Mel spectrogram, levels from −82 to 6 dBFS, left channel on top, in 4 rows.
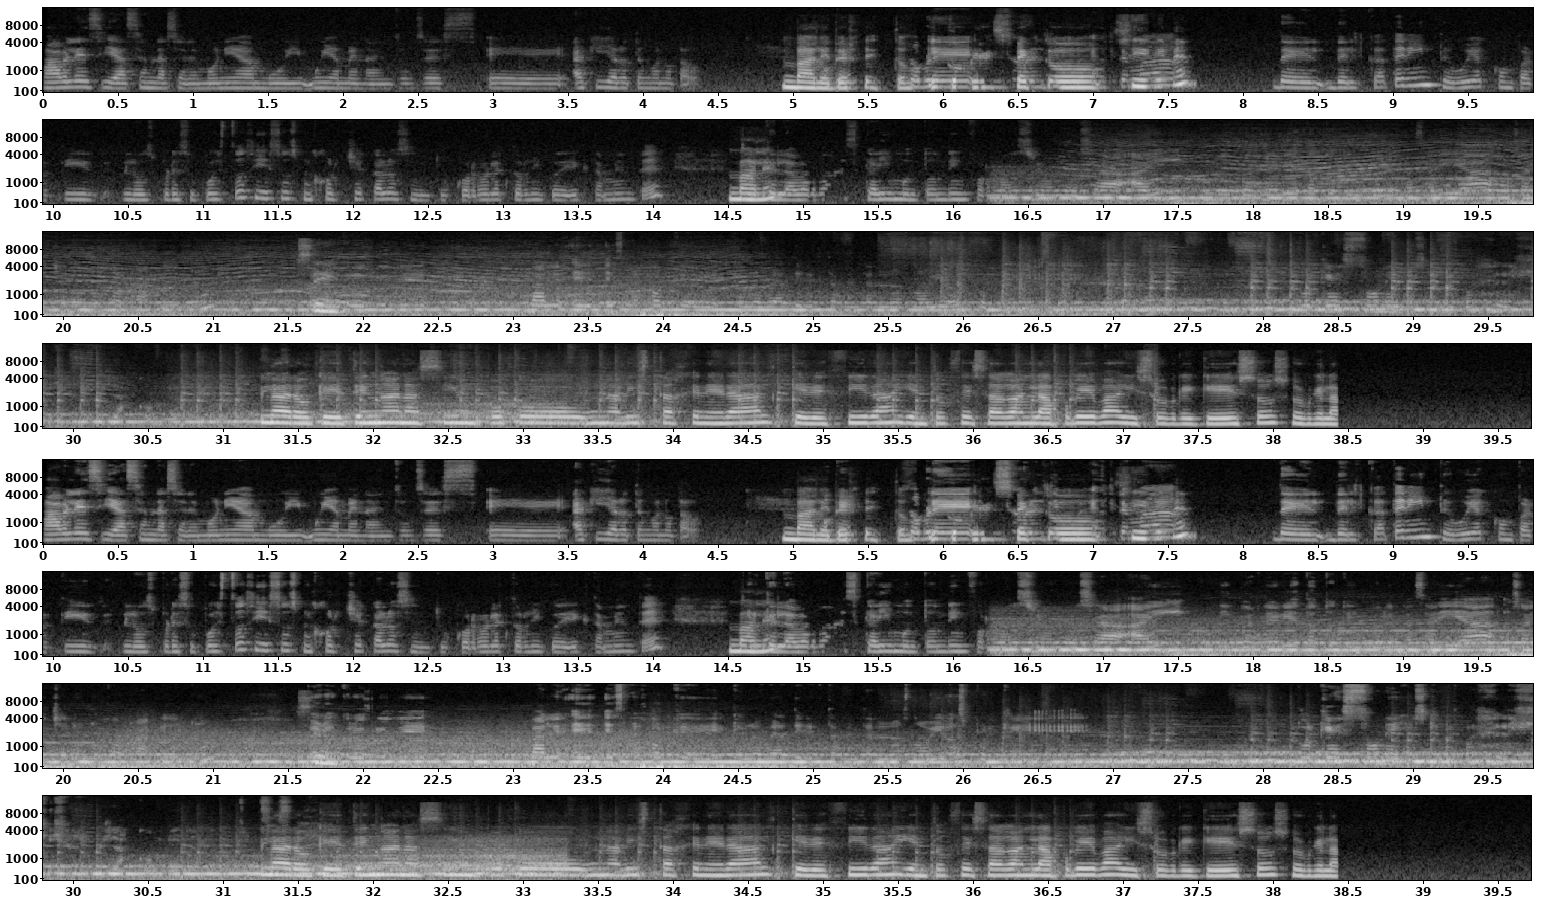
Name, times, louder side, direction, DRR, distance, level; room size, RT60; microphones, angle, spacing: voice 1, 0.0-4.4 4.8-5.4 5.8-7.6 8.2-22.5 23.1-26.9 28.2-31.7 35.5-35.7, right 3 dB, 50° right, 2.3 m, -31 dB
voice 2, 4.9-5.8 6.2-7.7 14.5-14.8 21.7-21.9 31.2-38.4, equal, 5° left, 0.9 m, -17 dB
sound 1, 16.2-33.3, right 6 dB, 80° right, 0.4 m, -20 dB
sound 2, 16.6-25.4, left 3 dB, 70° left, 7.4 m, -37 dB
sound 3, 18.6-37.3, left 1 dB, 25° left, 3.9 m, -34 dB
head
